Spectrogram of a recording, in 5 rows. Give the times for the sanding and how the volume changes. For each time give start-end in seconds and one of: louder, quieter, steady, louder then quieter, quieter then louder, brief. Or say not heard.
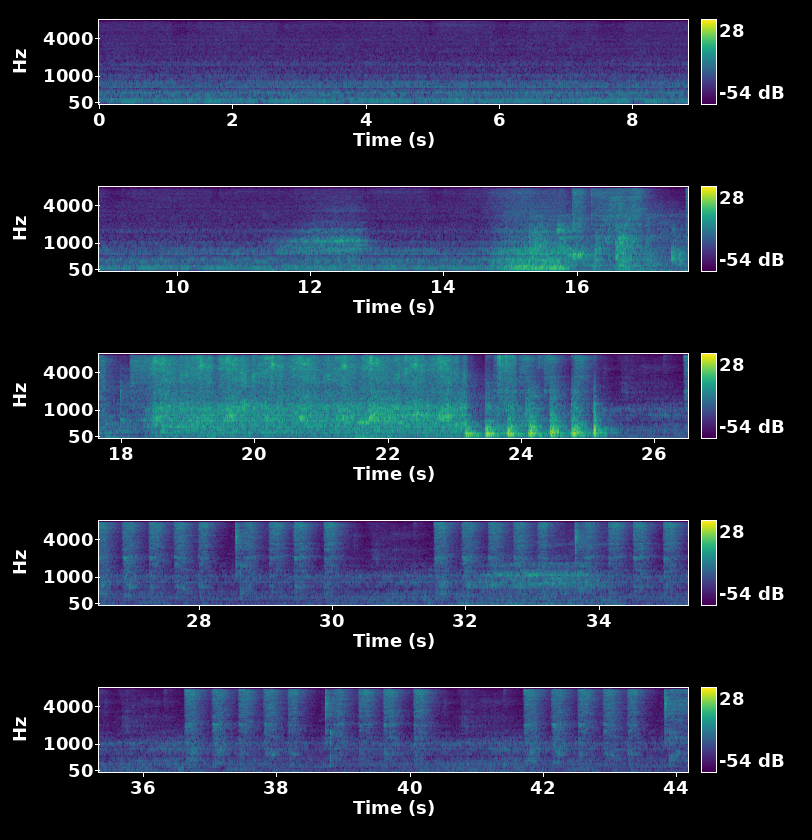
18.4-24.4 steady.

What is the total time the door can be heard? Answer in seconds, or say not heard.
5 s.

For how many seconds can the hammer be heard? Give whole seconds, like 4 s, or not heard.
4 s.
